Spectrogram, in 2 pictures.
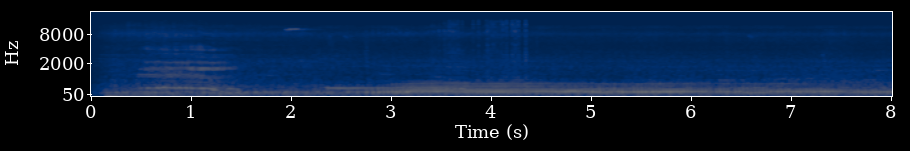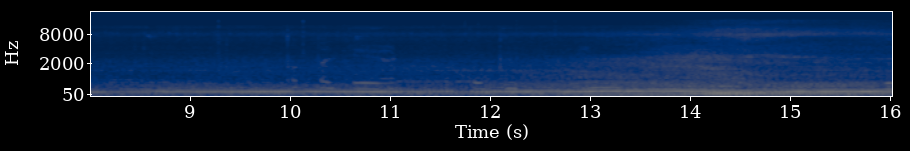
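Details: Herd of cows being herded across a pasture toward the farm pen; one short harmonic low moo opens the recording, then a steady low rumble of the moving herd and rural background fills the rest.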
